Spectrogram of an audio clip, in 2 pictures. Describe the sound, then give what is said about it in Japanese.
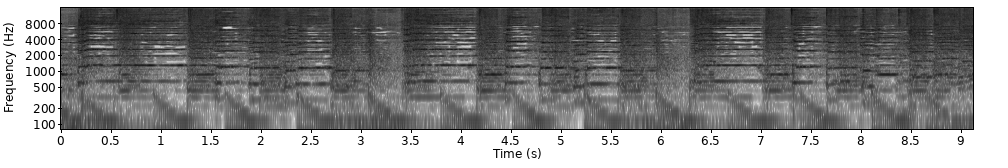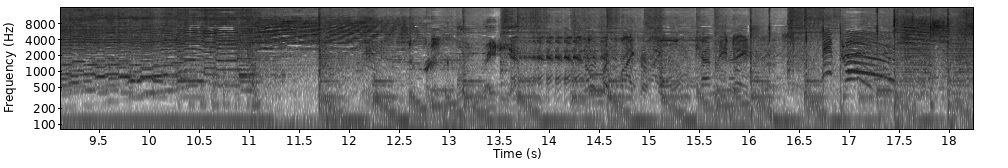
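Loud, full band music with a buzzy hand fart noise carrying a wobbling, sliding melody on top, squelchy tones bending up and down throughout. No talking. “手おならの人の音圧が全然違うもんな昨日今日の手オならじゃないもん震心が震えるっていう俺の肛門も震えるような手をならであって手をならじゃないようなその感じですよね”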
